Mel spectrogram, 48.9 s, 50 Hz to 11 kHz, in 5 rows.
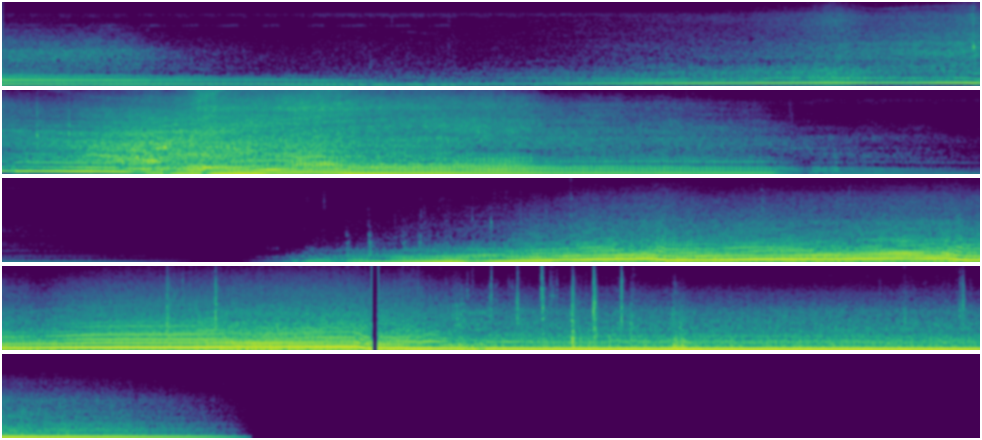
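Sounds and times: car accelerating through gear changes: 0.0 - 18.2, 22.1 - 41.6.

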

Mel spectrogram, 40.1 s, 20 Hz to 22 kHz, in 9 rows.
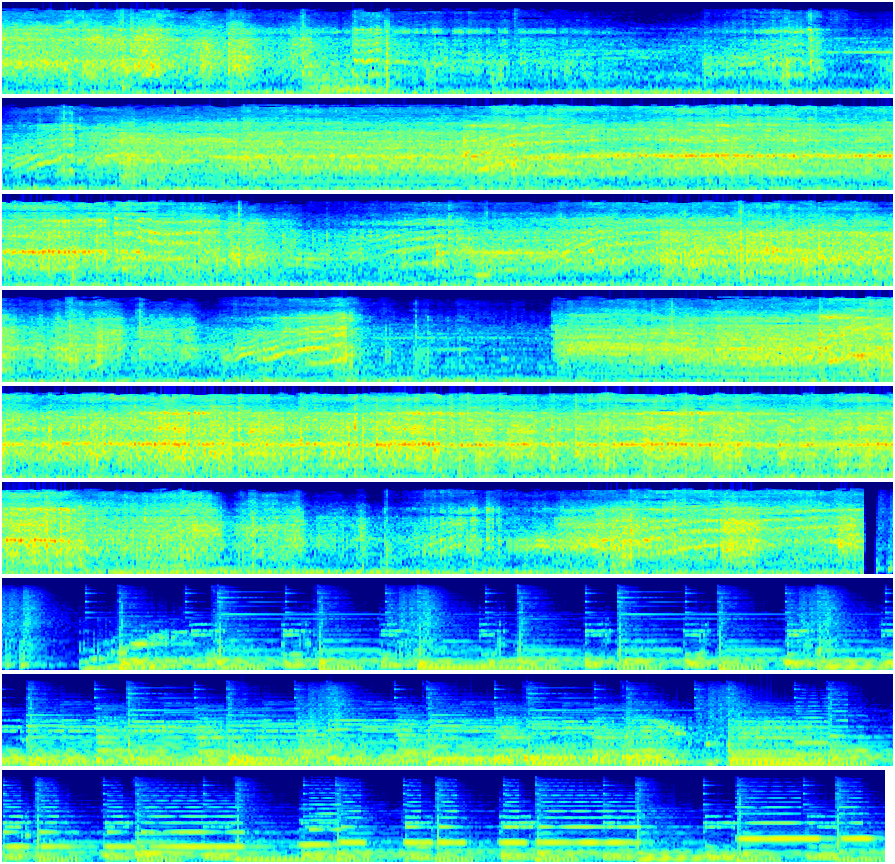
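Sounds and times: toy motorbike high-pitched squealing: 0.0 - 26.6.

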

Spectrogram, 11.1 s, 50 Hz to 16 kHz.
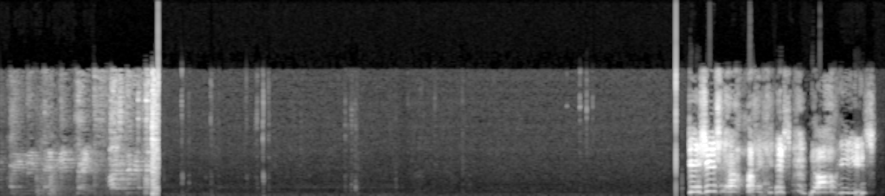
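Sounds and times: laptop keyboard typing: 2.2 - 3.4, 4.3 - 4.6.

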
